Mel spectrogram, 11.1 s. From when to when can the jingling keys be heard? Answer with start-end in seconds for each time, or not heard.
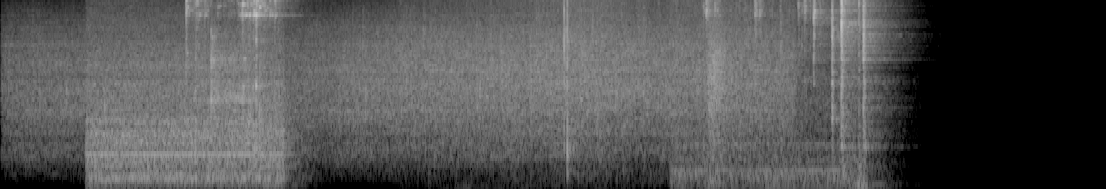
0.8-2.9, 6.7-8.7.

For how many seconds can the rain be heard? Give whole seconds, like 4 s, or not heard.
8 s.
